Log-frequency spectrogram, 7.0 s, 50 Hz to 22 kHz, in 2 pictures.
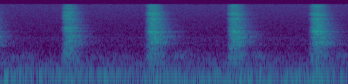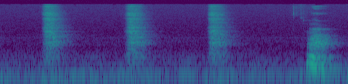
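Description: Rapid yoga breathing with forceful nasal exhalations, seven sharp puffs at a steady rhythm of about one per 0.8 seconds, close and clear over a quiet background.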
